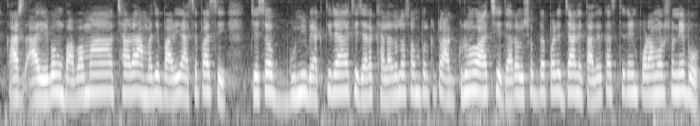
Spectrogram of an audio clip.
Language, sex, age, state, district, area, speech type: Bengali, female, 45-60, West Bengal, Hooghly, rural, spontaneous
